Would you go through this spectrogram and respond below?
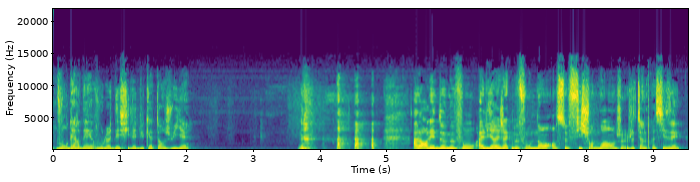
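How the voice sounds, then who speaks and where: Chatty teasing woman host, mellow voice. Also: fairly high pitch, moderate pace, pauses often. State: sore throat. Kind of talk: casual group chat.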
